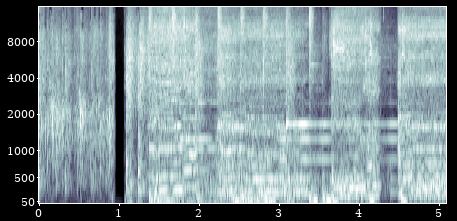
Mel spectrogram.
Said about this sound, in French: Au revoir à tous les deux, on vous applaudit.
